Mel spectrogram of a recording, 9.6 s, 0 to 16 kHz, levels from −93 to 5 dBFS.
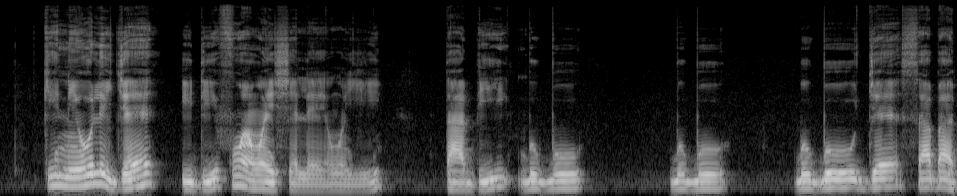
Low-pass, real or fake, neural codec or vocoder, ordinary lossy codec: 14.4 kHz; real; none; none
